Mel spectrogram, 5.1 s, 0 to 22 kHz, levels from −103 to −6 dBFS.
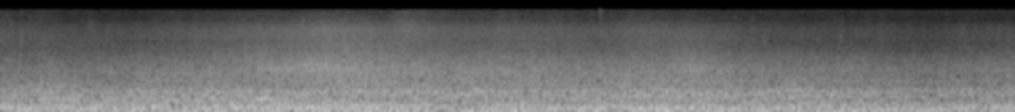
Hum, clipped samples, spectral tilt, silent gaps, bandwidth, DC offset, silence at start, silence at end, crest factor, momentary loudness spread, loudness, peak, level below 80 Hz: none; under 0.1%; -5 dB/octave; none; 16 kHz; under 0.1%; 0 s; 0 s; 14 dB; 6 LU; -35 LUFS; -20 dBFS; -40 dBFS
